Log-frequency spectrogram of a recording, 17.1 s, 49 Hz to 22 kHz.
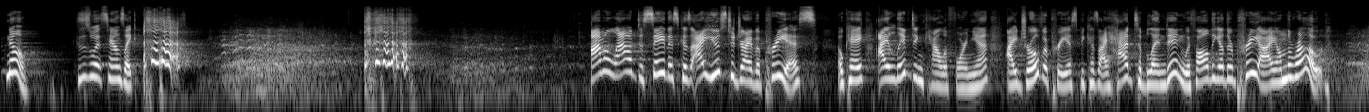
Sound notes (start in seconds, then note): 2.5 spluttering; 2.6 audience laughing; 5.3 spluttering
